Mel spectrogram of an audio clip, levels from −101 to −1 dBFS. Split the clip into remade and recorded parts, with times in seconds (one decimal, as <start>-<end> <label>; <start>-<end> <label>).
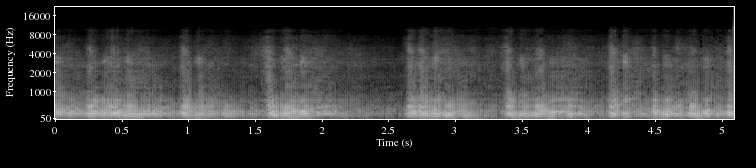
0.0-5.1 remade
